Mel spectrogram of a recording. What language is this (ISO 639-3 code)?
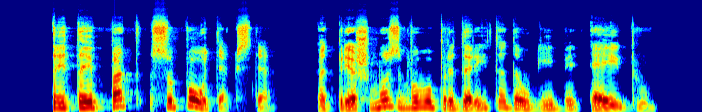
lit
